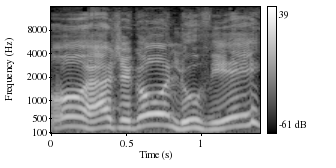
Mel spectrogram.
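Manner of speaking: put-on Canadian accent. Imagining how Chopper would sound: Chopper with stereotypical Canadian accent. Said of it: "like Chopper having a stereotypical Canadian accent".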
